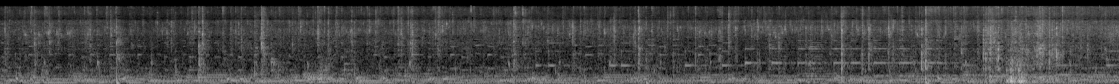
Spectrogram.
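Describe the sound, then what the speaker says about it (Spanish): Lamb sweetbreads fry with garlic in a pan, a dense, continuous close sizzle with crackling pops and occasional stirring, and no one speaks. "cuando tengamos la molleja ya dorada, es cuando echamos el ajo"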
